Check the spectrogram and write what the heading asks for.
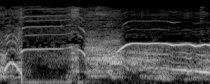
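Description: Men's high-pitched shouts and yells, short cries at first and then one long held yell in the second half.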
